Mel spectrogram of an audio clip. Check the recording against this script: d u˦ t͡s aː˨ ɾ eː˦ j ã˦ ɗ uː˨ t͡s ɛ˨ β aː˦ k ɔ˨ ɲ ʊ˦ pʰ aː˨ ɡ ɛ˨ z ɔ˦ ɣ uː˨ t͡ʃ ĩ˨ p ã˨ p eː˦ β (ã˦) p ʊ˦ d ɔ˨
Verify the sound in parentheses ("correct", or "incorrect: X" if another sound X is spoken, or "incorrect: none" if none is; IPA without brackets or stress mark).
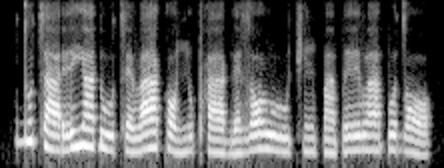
correct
